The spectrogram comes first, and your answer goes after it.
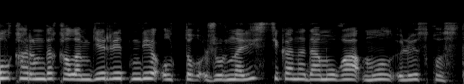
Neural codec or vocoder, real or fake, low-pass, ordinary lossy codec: none; real; 7.2 kHz; none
